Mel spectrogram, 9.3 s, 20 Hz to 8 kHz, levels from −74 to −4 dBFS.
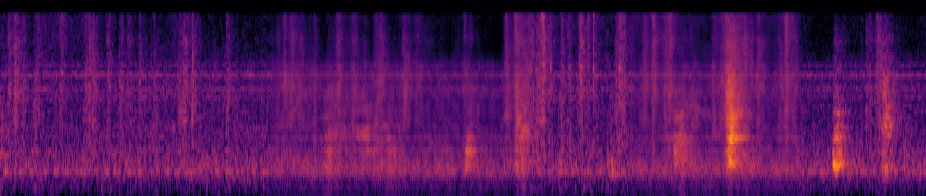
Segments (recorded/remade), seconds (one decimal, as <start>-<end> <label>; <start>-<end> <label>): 0.0-2.7 recorded; 2.7-5.3 remade; 5.3-6.3 recorded; 6.3-8.0 remade; 8.0-9.3 recorded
